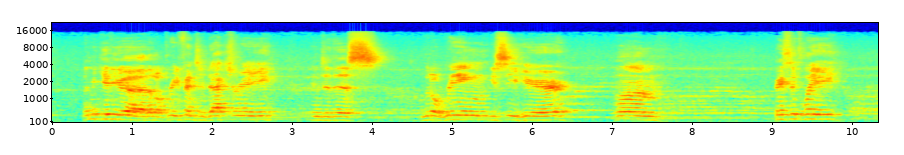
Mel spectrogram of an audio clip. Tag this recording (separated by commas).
Speech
